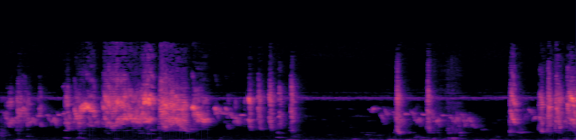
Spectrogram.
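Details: Baya weaver song used as a lure for other weavers: dense high buzzy chattering bursts and rapid ticking notes, pausing briefly mid-clip, then resuming, with a faint steady high tone throughout.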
